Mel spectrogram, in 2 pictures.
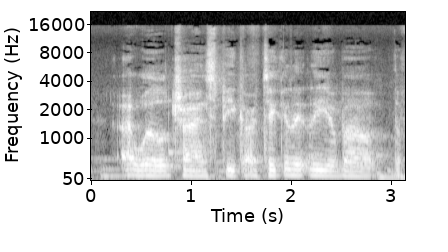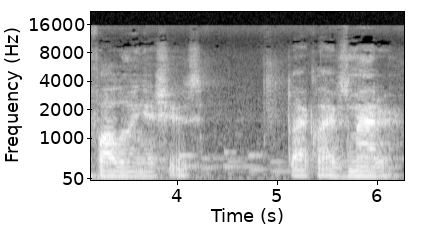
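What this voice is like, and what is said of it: Hoarse, nearly lost voice. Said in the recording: “my voice is gone, lost in protest.”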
